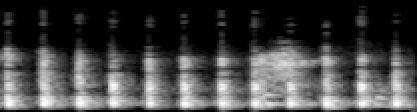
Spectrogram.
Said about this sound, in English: Knock harder, Alice. Knock harder.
